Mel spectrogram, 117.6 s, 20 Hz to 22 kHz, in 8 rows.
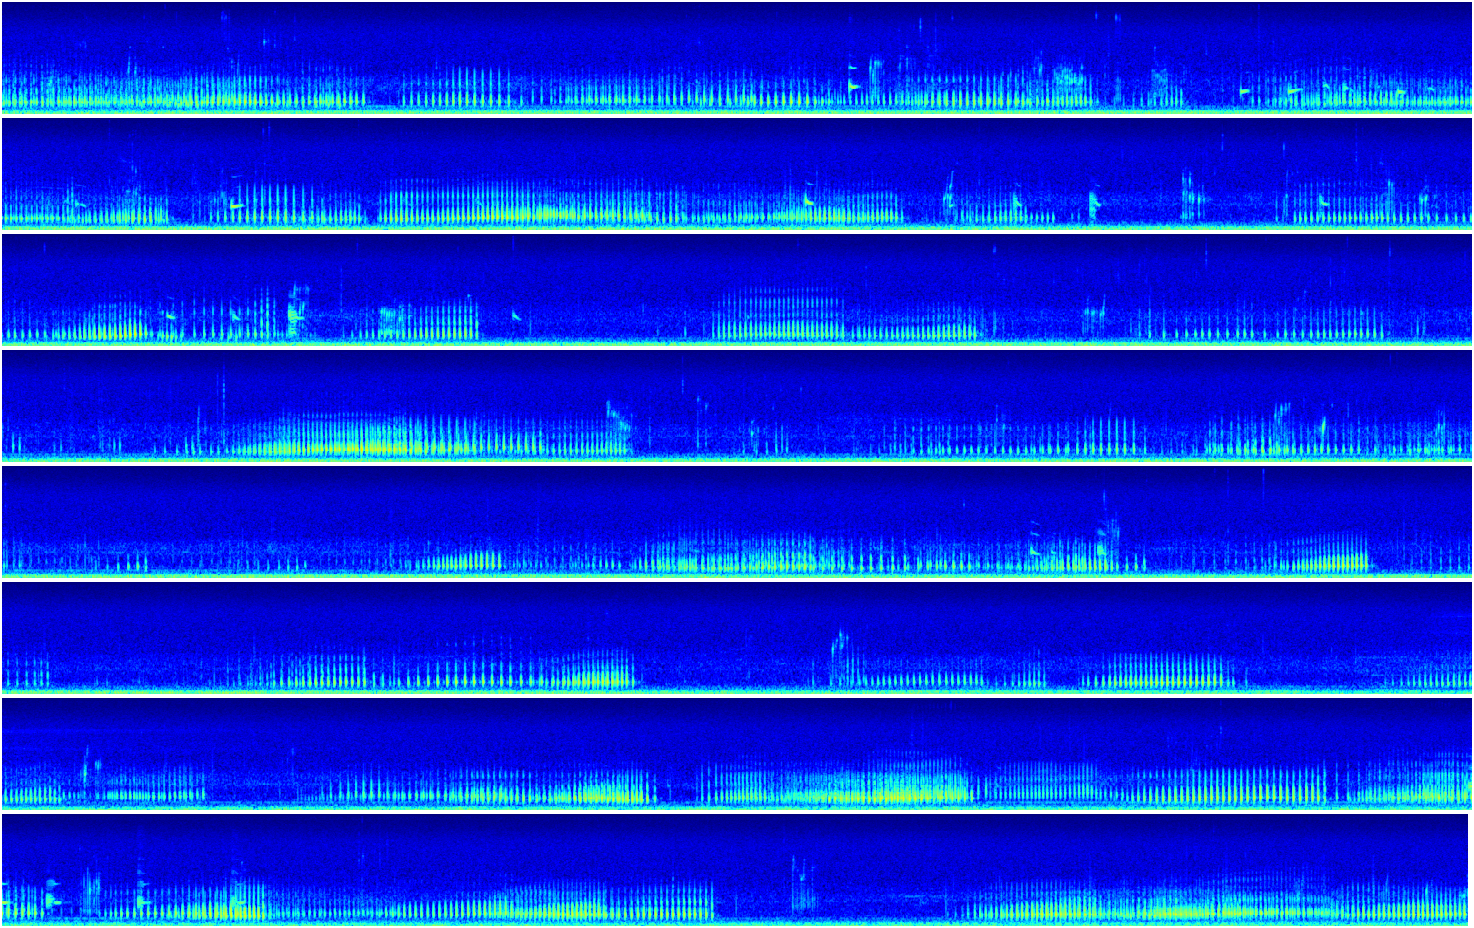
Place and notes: Malton, UK - frogs and toads ...
common frogs and common toads in a garden pond ... xlr sass on tripod to zoom h5 ... time edited extended unattended recording ...
21 March 2022, ~03:00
